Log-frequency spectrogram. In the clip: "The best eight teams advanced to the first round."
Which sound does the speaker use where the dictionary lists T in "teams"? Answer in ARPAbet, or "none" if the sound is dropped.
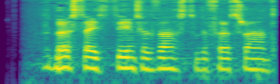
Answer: S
